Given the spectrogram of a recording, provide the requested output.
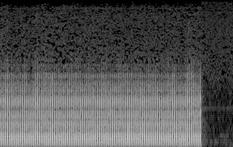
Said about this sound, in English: Now run over these four tones again. Dialing tone.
